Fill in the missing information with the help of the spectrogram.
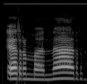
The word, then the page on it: hermanar: Spanish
